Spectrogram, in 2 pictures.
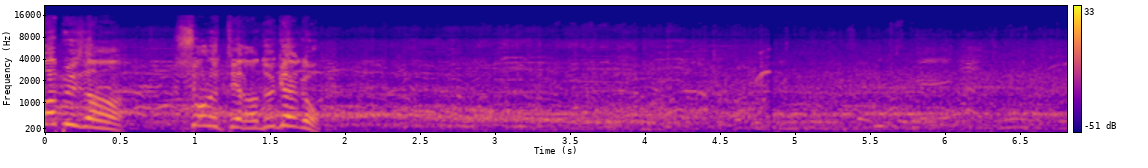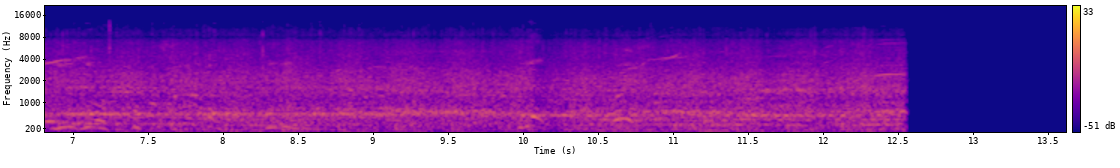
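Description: A large stadium crowd cheers and chants loudly outdoors.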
